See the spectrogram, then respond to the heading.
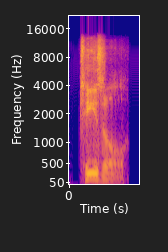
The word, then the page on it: teasel: British English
